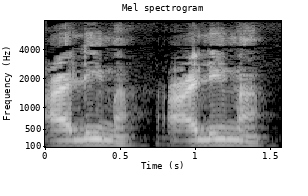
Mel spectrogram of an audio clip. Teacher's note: আইন কন্ঠ মাঝখান থেকে উচ্চারণ করবেন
